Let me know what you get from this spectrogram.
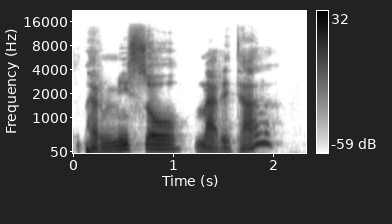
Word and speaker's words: permiso marital: And the term is permiso marital. Did I pronounce that right? – Yes, yeah.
